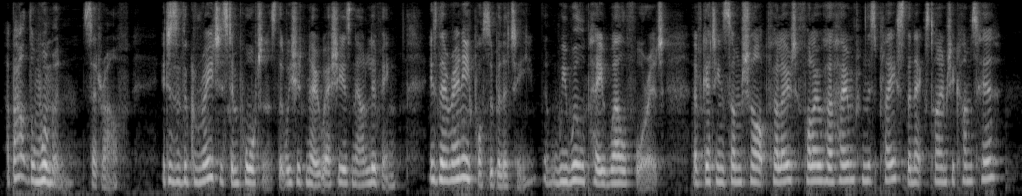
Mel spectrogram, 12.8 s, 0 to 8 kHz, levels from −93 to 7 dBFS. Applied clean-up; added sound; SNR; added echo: none; none; none; none.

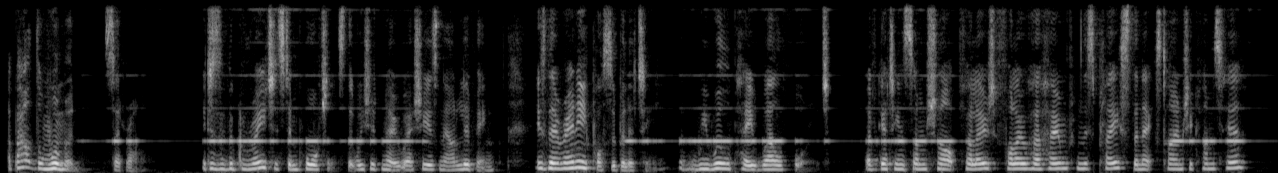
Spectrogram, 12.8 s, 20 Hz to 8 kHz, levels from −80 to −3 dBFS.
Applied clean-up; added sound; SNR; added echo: neural mask model RNNoise.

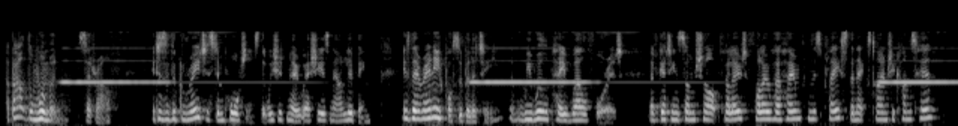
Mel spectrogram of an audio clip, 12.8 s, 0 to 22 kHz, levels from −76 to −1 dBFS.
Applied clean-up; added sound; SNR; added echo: classical method spectral subtraction.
